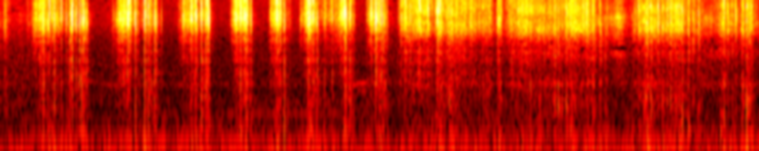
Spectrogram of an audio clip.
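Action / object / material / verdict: scrape / woven nylon exfoliating glove / nylon / none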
